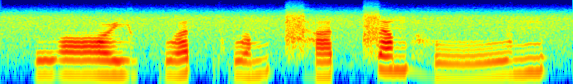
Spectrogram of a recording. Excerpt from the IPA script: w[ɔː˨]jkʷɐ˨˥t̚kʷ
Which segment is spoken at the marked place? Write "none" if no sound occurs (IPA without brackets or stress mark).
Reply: ɔː˨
